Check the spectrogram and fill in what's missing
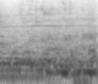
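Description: Brief trickle of sour mix poured into a hurricane cocktail, a short wet liquid stream lasting about a second, close and moderately quiet.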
